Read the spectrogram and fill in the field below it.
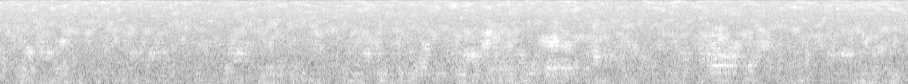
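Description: An eraser rubs across a whiteboard.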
